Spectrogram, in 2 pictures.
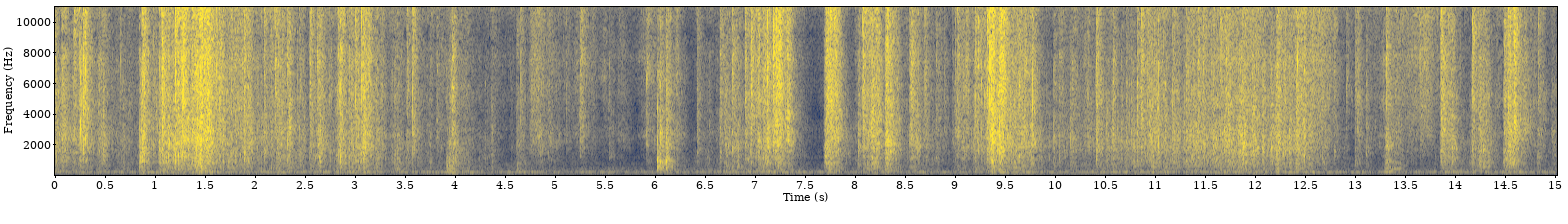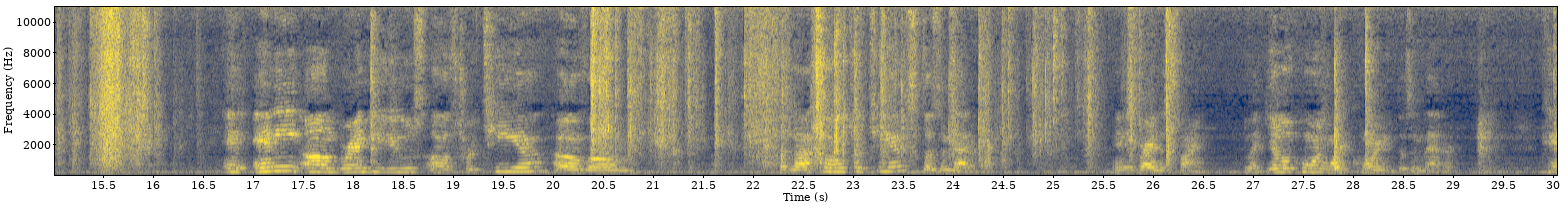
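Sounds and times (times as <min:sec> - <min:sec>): tortilla chips crunching and rustling: 0:00.0 - 0:16.2, 0:20.4 - 0:25.9
faint steady hum: 0:00.0 - 0:30.0.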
